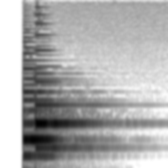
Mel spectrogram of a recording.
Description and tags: Confirm Button
videogame, confirm, button, checked, buttonsound, accept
